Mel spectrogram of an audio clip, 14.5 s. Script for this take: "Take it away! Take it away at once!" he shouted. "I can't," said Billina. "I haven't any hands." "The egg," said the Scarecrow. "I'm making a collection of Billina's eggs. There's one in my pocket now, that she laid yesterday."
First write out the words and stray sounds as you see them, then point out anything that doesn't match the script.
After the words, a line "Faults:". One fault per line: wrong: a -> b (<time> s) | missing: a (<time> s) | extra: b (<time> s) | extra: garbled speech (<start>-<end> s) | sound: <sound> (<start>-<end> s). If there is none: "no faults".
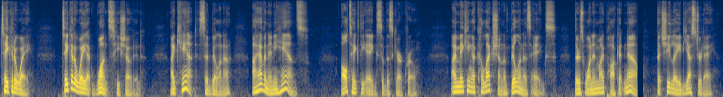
"Take it away! Take it away at once!" he shouted. "I can't," said Billina. "I haven't any hands." "I'll take the egg," said the Scarecrow. "I'm making a collection of Billina's eggs. There's one in my pocket now, that she laid yesterday."
Faults:
extra: I'll take (6.8 s)
sound: dropout (12.7-12.9 s)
